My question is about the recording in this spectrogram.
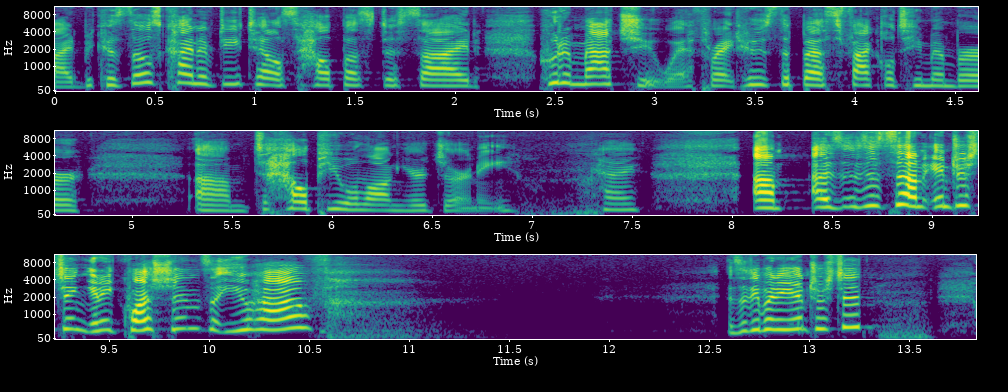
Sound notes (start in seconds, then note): none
